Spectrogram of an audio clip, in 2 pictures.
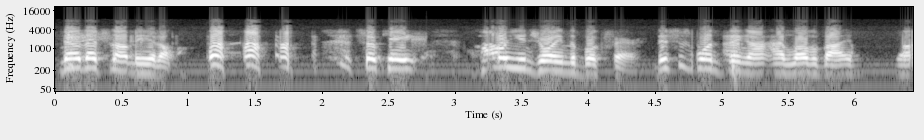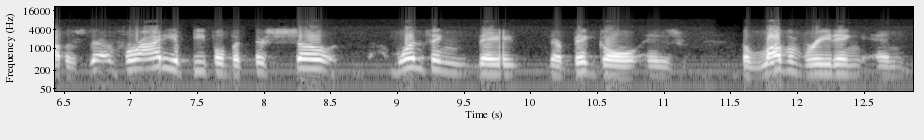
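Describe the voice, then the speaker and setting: Chatty, upbeat male radio host, fairly high voice, dry lo-fi sound. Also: animated, normal speed, no echo. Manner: enthusiastic, chatty, rambling. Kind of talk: live radio interview. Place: radio studio.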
